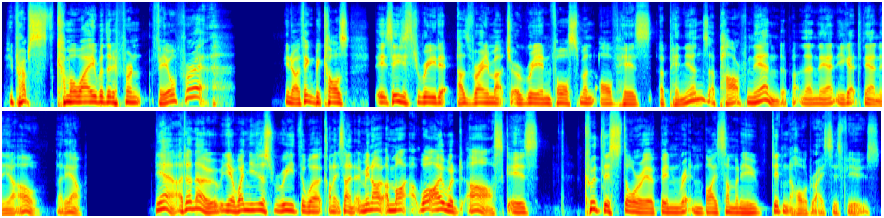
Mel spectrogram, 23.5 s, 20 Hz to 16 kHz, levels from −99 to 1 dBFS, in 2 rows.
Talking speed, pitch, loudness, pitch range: 215 wpm, 135 Hz, -18 LUFS, 115-155 Hz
